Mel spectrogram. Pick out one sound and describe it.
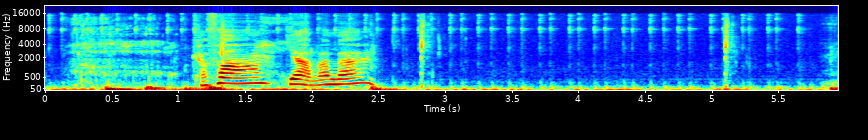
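A zombie growls and groans close by.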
